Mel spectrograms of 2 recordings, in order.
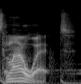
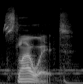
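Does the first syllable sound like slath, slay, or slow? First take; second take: slow; slow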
